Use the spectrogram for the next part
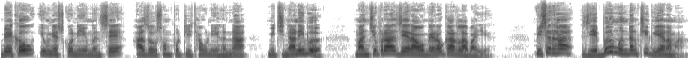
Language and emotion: Bodo, angry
